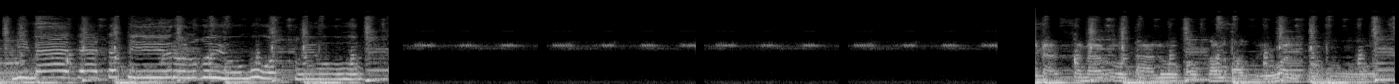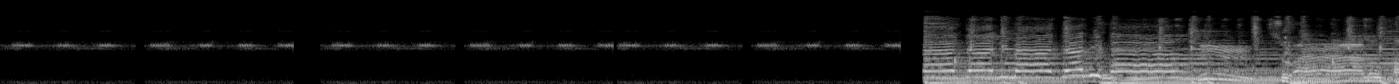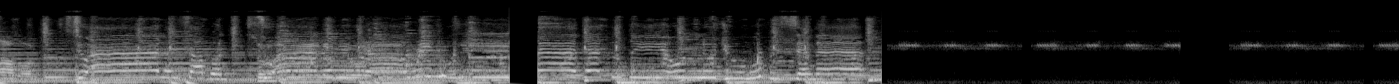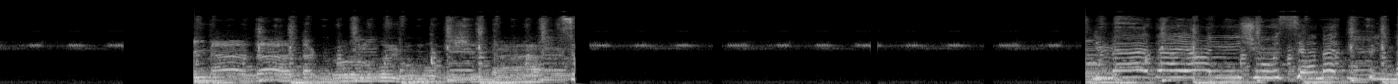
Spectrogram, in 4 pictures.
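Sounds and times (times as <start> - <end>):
cricket chirping: 4.0 - 10.0, 14.0 - 23.0, 36.9 - 43.2, 47.9 - 52.8.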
